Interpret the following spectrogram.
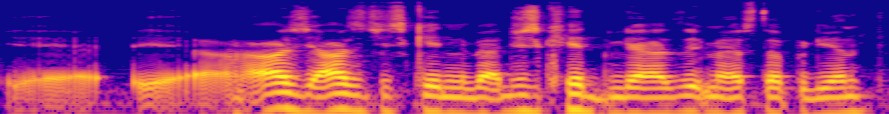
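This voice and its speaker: A man's voice: mid-range voice, big pitch swings, normal speed, vocal fry, warm tone. A young man in a casual home video, talking in a laid-back, rambling way to his viewers, with the hiccups. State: has the hiccups. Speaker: vlogger reviewing dip tobacco. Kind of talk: casual vlog chat. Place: indoors at home, camera propped on a blanket.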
